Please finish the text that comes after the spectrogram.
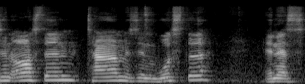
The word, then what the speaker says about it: Worcester: Island super Johnny's in Austin tom is in Worcester and that's pronounced Worcester Worcester ok not Worchester Worchester Worcester ok Baxter Craig is in Spotsylvania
